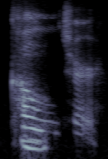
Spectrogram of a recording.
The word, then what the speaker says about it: culture: a little faster and don't don't think about the T its Chuck like pretend there's a CH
